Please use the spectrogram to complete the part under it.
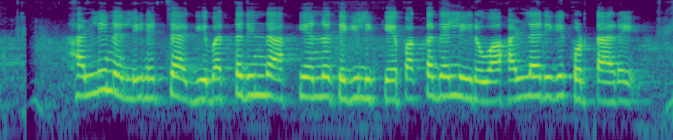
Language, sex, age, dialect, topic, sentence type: Kannada, female, 25-30, Coastal/Dakshin, agriculture, statement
